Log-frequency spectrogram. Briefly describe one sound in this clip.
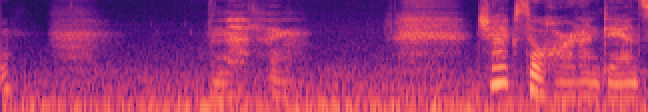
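A woman laughs.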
